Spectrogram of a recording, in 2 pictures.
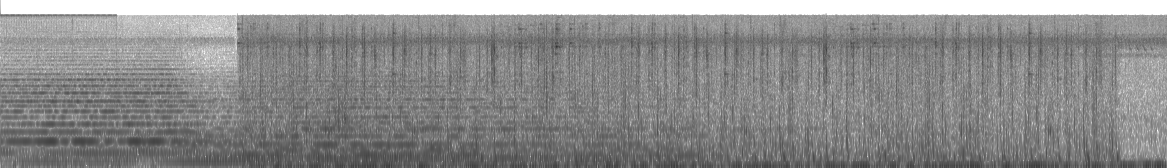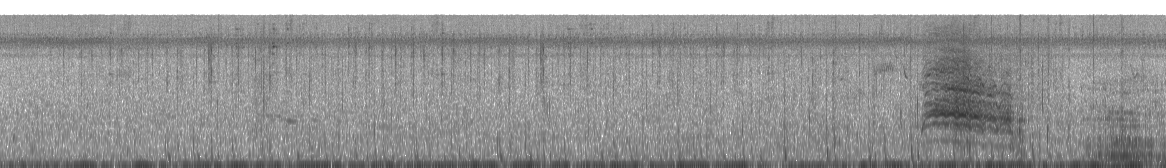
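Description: Horses clip-clop in a steady gallop with loud whinnies and neighs, the hoofbeats dense and continuous, joined by a rising rumble of movement throughout and a sharp high neigh near the end, set in a historical drama.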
